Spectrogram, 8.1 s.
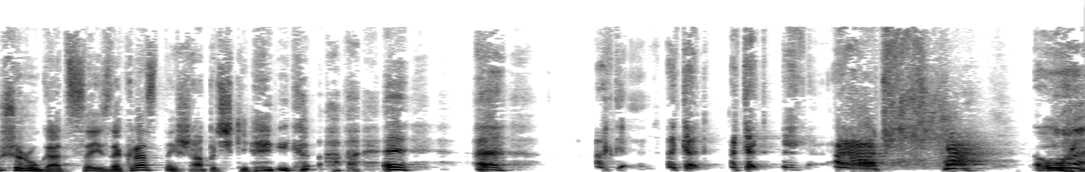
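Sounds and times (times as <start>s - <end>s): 
speech: 0.0s - 8.1s
loud exaggerated sneezes with gasping intakes: 6.3s - 8.1s.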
